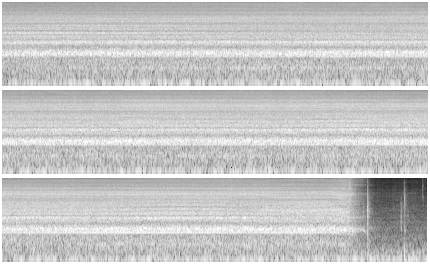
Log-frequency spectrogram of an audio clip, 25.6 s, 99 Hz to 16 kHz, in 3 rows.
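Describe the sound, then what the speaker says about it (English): A heat tool drying Fine Tec pearlescent watercolor paint in an art studio blows a steady, loud whooshing roar that holds for about 24 seconds and then cuts off abruptly. "Now I might be able to take my heat tool and just quickly zap it and see if I can get it dry."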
